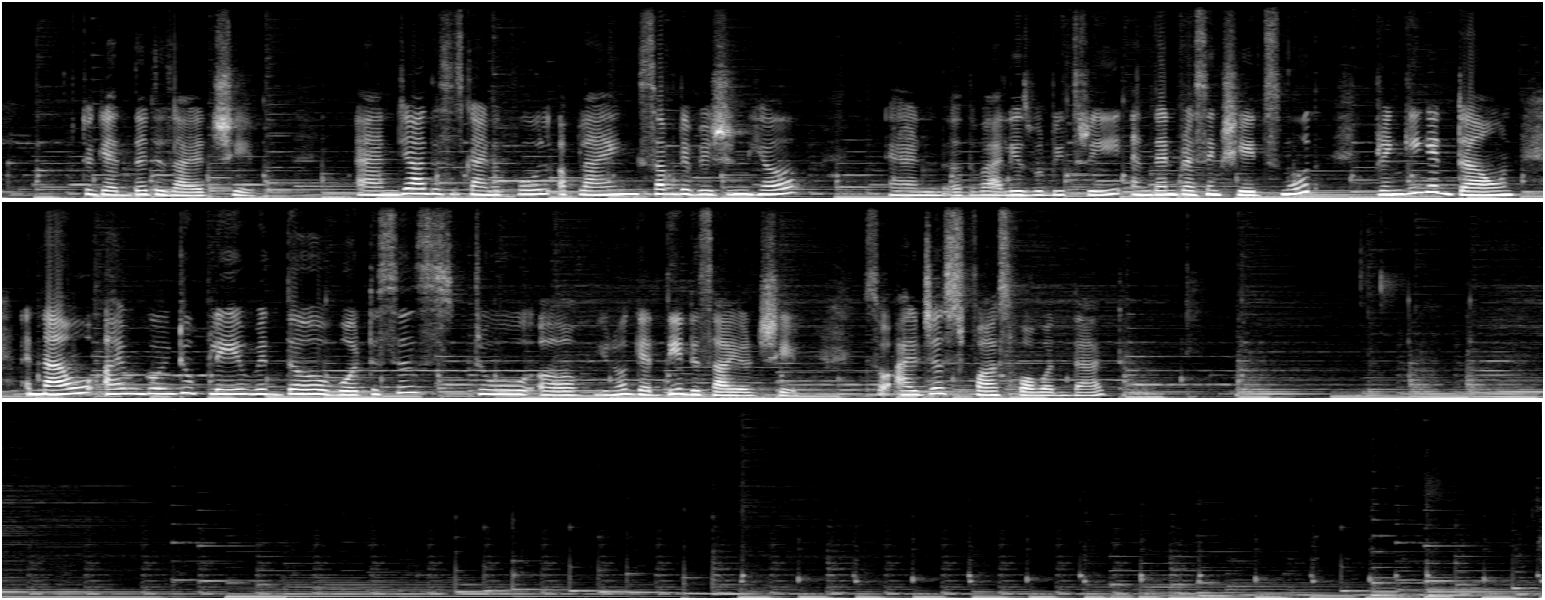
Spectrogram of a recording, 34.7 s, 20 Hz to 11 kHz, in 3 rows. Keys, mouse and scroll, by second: 0.0 click, 1.0-2.0 scroll down 2, 2.0-6.3 drag, 6.3 right click, 6.8-8.0 scroll up 3, 8.1 g, 10.9-16.1 drag, 18.5 ctrl+a, 18.7 ctrl+z, 18.8 click, 19.1 click, 19.6 ctrl+r, 20.1-23.7 typing, 20.3 click, 20.7 click, 21.1 click, 21.7 click, 23.2 click, 24.0 click, 24.1 scroll down 2, 24.2 scroll up 2, 24.4 click, 24.9-26.4 typing, 25.8 click, 26.0-26.6 scroll down 2, 26.6 click, 26.7 click, 26.9 alt+z, 26.9 click, 27.0 scroll up 5, 27.4 click, 27.6 click, 28.3-32.7 typing, 28.5 ctrl+z, 28.7 click, 29.1 scroll down 2, 29.4 click, 29.5 click, 30.0 click, 31.2 click, 32.0 click, 32.5 click, 32.6 click, 33.1 scroll down 1, 33.4 click, 33.7 click, 33.9 g, 34.3 scroll up 2, 34.4 s, 34.5 g, 34.6 click.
